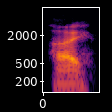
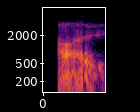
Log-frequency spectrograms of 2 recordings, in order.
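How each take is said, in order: First: Low, understated deadpan hi; lower, unimpressed little reply; Drax. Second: Soft, smitten greeting; quietly besotted mock greeting; lovestruck hi. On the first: Retold or imitated. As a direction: imitate a comically plain greeting. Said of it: "his delivery is so good". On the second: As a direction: imitate a guard suddenly in love. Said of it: "fall in love with him".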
